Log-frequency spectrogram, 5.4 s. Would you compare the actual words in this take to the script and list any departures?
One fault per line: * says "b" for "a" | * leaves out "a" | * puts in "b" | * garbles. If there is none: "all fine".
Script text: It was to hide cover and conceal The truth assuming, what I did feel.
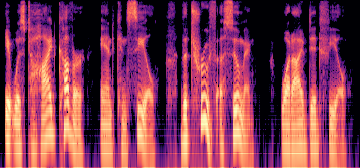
all fine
